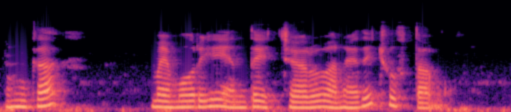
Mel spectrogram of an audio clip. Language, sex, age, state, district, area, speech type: Telugu, female, 30-45, Andhra Pradesh, Vizianagaram, urban, spontaneous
